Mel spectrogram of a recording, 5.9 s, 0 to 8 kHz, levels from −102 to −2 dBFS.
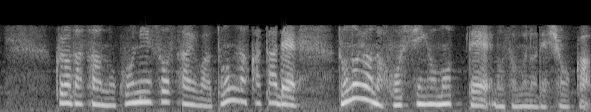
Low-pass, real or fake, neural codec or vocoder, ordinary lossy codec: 7.2 kHz; real; none; AAC, 16 kbps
